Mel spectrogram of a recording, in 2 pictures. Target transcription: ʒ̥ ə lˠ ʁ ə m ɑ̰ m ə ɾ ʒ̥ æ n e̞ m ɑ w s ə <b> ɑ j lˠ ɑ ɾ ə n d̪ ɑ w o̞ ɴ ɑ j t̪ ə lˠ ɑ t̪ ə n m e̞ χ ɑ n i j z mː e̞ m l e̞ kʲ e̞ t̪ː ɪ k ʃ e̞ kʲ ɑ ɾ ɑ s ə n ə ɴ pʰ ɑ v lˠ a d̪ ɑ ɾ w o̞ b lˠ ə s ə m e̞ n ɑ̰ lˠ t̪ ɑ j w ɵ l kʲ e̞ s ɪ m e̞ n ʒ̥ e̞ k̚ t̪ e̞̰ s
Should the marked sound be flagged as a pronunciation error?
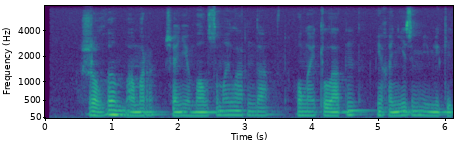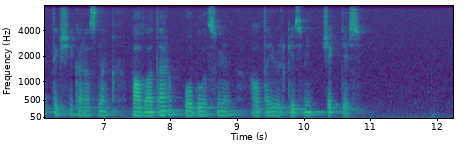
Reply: yes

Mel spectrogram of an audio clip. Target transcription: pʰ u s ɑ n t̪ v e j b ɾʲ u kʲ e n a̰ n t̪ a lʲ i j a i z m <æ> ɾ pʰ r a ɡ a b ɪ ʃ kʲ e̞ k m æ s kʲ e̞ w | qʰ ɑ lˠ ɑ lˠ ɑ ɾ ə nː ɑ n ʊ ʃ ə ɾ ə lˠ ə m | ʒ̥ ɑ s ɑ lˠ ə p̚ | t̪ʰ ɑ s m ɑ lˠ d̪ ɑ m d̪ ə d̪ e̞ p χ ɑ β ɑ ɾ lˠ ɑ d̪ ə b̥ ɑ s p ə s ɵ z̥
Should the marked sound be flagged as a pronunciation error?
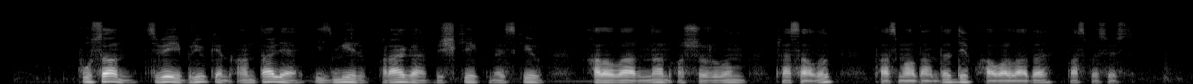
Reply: yes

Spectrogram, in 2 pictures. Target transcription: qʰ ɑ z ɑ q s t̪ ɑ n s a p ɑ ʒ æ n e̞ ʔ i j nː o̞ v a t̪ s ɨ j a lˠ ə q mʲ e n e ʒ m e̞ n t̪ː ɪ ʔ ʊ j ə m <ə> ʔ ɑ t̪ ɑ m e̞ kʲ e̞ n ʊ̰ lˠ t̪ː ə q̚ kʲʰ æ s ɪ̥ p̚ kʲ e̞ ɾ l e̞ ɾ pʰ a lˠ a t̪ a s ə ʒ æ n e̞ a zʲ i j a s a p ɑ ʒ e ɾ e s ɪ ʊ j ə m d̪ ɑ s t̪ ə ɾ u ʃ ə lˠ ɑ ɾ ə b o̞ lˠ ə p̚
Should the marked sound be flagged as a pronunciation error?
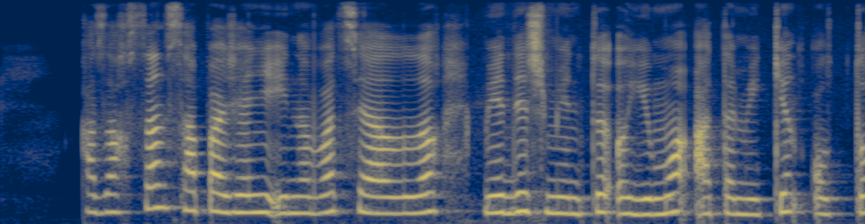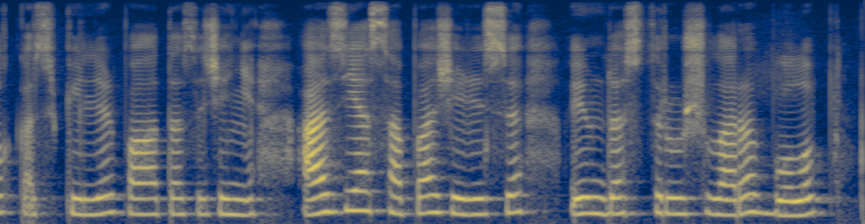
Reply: no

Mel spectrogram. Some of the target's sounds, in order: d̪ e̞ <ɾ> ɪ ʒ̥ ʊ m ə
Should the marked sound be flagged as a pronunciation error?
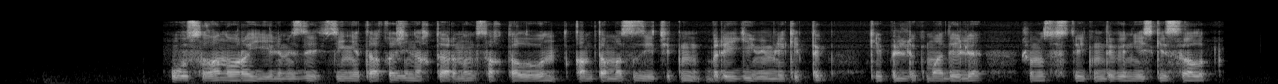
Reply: yes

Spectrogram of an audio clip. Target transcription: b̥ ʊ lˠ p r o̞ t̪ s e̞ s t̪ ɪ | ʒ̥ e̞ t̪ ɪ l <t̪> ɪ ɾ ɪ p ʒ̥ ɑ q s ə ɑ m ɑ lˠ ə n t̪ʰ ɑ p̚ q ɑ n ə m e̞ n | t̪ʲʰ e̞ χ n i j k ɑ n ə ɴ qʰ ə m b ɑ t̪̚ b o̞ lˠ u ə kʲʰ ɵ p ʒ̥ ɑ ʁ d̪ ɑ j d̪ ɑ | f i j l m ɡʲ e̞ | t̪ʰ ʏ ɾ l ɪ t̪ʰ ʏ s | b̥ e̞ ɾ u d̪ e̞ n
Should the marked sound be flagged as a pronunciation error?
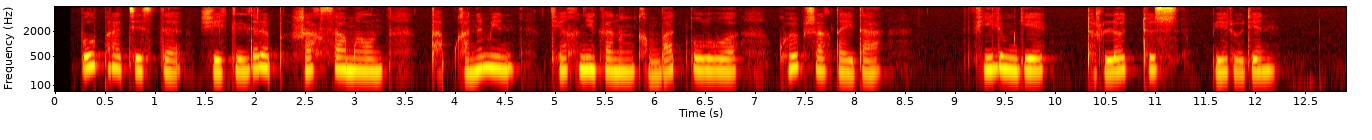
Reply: yes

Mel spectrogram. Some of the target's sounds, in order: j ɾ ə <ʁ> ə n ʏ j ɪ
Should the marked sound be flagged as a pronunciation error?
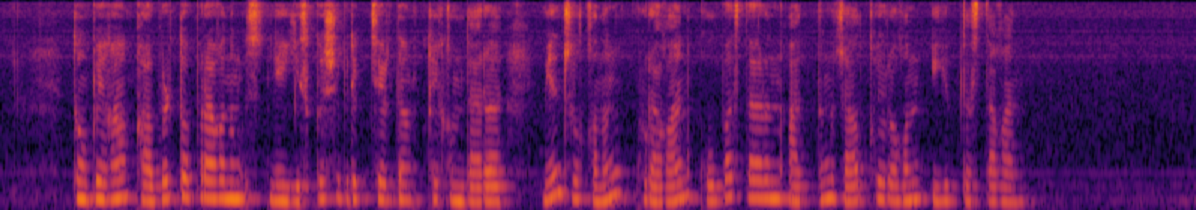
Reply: no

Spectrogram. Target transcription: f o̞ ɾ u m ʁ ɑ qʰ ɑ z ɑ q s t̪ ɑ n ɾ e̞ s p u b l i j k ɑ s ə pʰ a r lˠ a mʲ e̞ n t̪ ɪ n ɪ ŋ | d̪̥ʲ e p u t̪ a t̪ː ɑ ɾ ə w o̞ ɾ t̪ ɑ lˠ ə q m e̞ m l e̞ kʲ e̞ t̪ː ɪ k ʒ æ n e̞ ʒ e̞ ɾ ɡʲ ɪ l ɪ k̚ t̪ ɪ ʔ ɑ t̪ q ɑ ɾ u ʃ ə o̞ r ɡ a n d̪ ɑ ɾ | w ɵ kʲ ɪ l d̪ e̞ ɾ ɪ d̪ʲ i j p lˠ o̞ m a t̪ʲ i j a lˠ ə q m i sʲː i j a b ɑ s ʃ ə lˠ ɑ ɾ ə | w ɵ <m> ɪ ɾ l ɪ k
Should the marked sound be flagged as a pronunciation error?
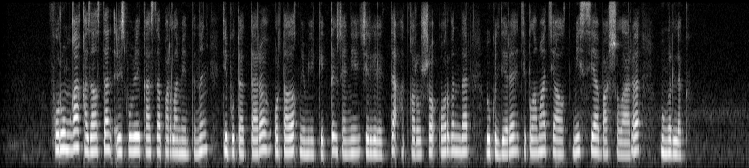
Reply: yes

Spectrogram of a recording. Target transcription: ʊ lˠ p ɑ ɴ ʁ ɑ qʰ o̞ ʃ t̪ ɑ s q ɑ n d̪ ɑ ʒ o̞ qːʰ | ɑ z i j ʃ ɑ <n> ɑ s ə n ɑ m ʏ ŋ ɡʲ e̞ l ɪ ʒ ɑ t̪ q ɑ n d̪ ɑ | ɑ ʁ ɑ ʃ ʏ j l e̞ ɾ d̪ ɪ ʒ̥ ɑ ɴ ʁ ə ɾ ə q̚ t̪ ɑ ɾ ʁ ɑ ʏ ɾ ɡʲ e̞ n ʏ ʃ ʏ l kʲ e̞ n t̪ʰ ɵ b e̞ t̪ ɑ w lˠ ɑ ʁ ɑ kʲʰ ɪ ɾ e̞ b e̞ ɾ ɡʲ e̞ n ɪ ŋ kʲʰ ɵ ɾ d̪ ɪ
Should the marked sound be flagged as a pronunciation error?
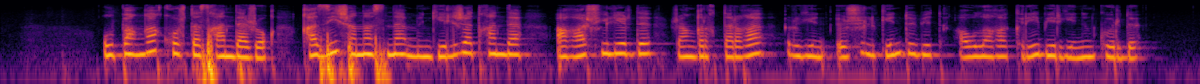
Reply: no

